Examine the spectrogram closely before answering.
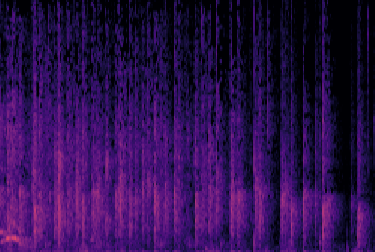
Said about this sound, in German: Und wir können ihn mal willkommen heißen mit einem warmen Applaus.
